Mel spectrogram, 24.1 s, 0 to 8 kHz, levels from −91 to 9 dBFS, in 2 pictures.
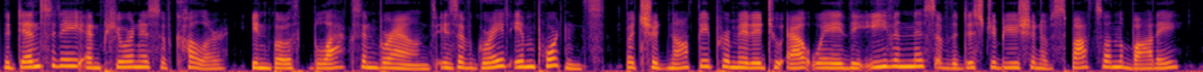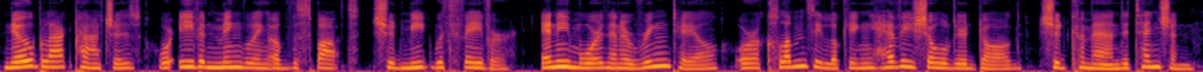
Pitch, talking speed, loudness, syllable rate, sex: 200 Hz, 150 wpm, -18 LUFS, 4.1 syllables/s, female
